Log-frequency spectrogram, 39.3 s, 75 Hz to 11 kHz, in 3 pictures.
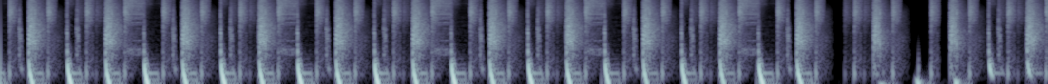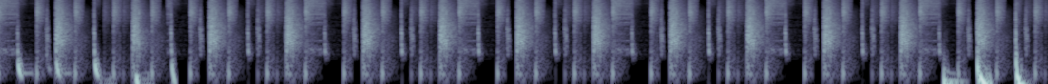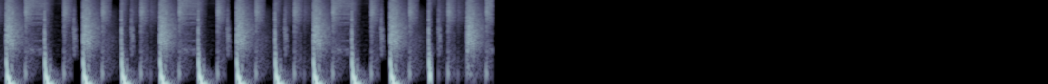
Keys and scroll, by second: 2.5 Return, 20.5 Left, 22.2 Down, 22.7 Right, 25.3 Down, 27.7 super+Up, 31.8 super+Right, 32.3 super+Return, 33.9 z, 36.3 z, 37.1 d, 38.5 d, 39.1 super+d, 39.2 super+Left.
